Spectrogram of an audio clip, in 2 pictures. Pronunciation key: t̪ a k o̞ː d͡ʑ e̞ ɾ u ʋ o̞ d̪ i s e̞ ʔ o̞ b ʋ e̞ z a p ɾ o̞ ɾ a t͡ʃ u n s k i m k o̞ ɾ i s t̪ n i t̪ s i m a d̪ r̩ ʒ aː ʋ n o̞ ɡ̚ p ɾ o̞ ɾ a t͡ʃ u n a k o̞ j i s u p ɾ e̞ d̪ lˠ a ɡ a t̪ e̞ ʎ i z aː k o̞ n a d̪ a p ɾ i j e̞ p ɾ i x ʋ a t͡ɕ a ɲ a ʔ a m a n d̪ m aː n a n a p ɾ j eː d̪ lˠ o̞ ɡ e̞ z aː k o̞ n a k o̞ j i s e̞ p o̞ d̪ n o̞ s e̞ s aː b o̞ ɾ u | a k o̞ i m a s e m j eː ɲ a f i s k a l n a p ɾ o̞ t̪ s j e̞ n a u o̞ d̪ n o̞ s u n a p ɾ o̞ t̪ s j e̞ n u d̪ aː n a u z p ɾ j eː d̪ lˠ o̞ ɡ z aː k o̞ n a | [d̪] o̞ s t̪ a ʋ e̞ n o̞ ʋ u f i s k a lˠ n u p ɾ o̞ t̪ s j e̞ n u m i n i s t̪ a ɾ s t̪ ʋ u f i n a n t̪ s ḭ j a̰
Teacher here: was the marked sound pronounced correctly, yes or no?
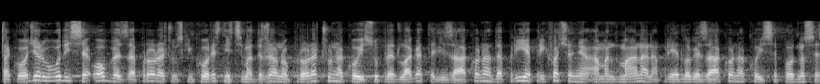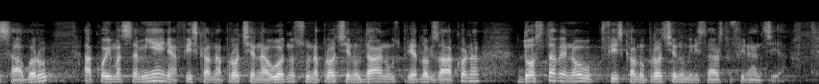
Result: yes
